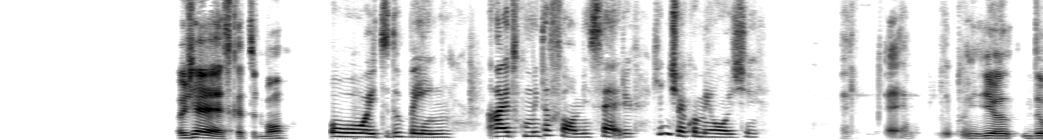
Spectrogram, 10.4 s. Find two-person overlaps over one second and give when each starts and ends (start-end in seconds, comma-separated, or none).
none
